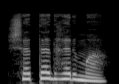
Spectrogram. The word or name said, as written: ಸತೀಧರ್ಮ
